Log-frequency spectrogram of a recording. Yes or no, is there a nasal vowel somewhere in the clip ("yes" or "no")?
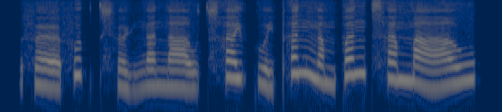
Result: no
